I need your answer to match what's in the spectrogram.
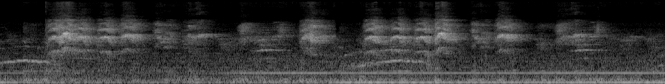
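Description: A macaw gives a run of harsh, raspy squawks in quick bursts, some with a rising note, over a steady electrical hum.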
